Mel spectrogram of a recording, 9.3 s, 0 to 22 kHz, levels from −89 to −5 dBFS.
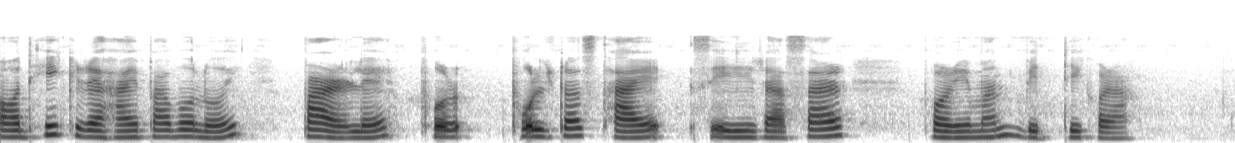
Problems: constant background noise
